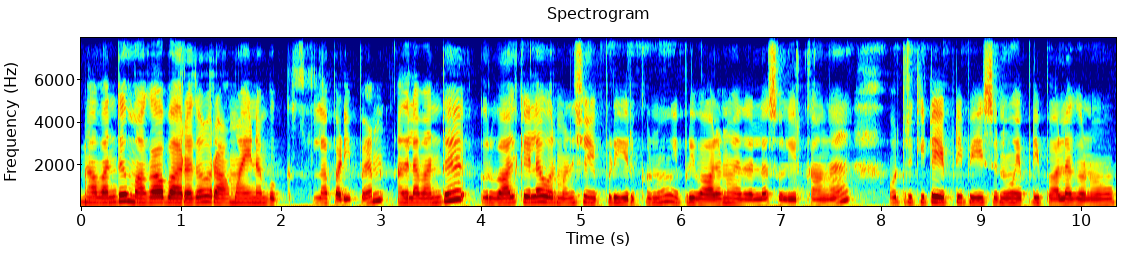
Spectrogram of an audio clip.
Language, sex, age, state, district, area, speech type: Tamil, female, 18-30, Tamil Nadu, Erode, rural, spontaneous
